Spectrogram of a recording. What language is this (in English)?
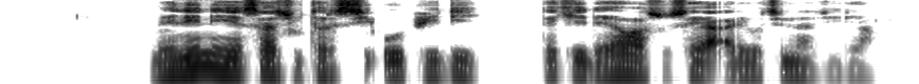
Hausa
